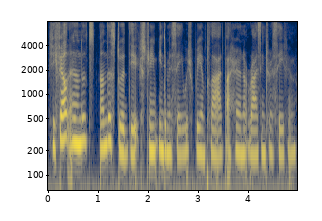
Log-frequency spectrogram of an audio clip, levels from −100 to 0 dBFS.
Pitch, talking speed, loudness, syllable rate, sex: 205 Hz, 215 wpm, -19 LUFS, 6.1 syllables/s, female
